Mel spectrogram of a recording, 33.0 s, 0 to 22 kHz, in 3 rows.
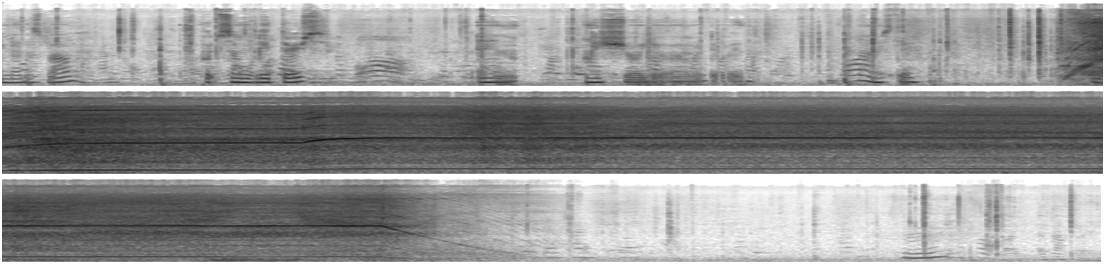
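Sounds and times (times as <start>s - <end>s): hair dryer blowing: 10.5s - 27.4s.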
